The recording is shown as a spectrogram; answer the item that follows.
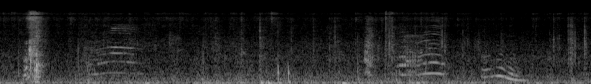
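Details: Cats on a stormy night while playing and fighting, with heavy rain; a few short arched meows and chirps rise and fall, scattered over steady low rain noise, with a bump and a woman's voice nearby.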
